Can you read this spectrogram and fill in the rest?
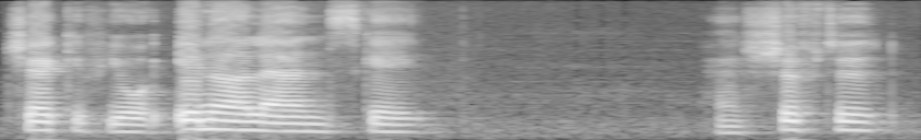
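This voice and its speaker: A woman leads a guided group meditation with deliberate, measured phrasing and long pauses. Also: sits low, steady tone, a little mellow. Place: group meditation at a creativity centre. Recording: live recording with music behind. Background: faint music.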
